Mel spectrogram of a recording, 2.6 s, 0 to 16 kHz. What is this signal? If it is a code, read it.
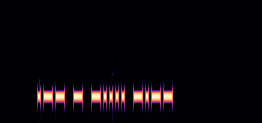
Morse code, heard as a keyed tone, about 40 wpm, 700 Hz. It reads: WT6Y
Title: USA Call Signs - 4 Characters - Repeated 2x - 40wpm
